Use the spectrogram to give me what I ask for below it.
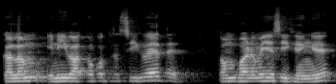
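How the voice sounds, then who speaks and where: Man, grammar teacher, slightly high voice, step-by-step explanations, echoey room. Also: level tone, sharp tone. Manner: explains step by step, repeats example words slowly. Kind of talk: exam-prep grammar lesson.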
